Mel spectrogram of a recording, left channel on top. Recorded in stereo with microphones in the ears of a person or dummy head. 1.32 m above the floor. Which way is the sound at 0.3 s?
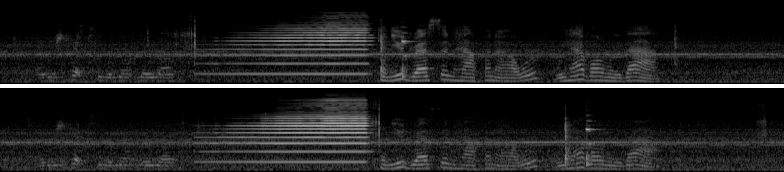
40° left (ahead or behind).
